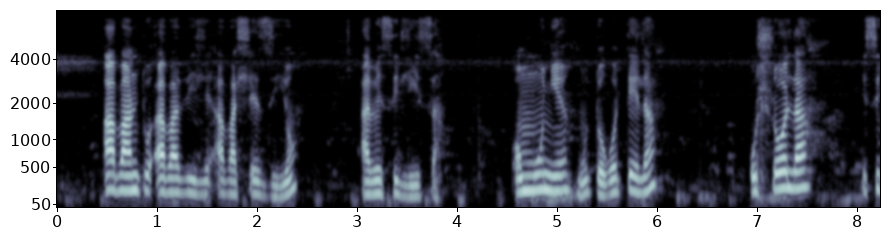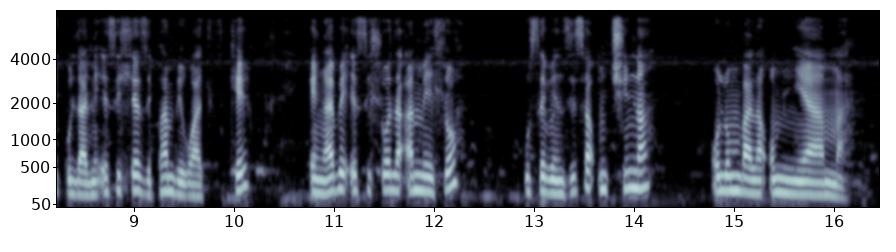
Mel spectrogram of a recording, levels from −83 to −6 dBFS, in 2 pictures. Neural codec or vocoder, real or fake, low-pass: none; real; 7.2 kHz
